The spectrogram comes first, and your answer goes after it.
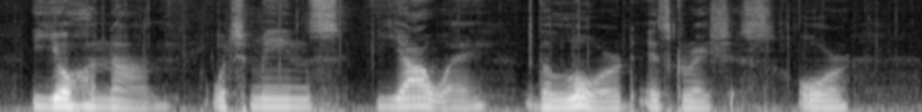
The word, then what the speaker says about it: Yahweh: burning bush in Exodus 3, 13-15 is likely pronounced Yahweh.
